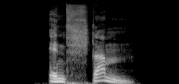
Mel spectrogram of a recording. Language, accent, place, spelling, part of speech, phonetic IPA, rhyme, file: German, Germany, Berlin, entstamm, verb, [ɛntˈʃtam], -am, De-entstamm.ogg
- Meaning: 1. singular imperative of entstammen 2. first-person singular present of entstammen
